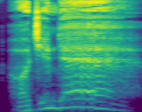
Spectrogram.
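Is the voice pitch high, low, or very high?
very high. It is said at a very high pitch.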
